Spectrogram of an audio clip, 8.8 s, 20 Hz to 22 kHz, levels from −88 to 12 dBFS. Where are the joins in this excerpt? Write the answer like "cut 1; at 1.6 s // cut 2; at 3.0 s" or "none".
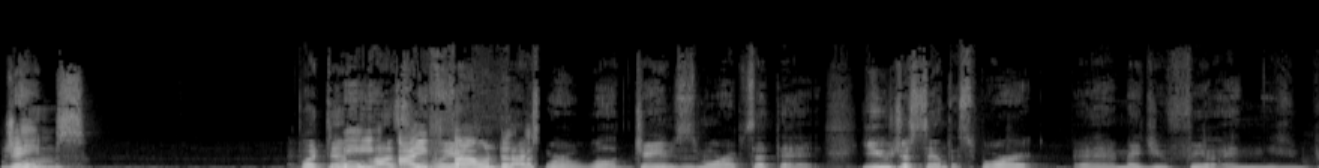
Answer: cut 1; at 1.9 s // cut 2; at 3.6 s // cut 3; at 6.3 s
